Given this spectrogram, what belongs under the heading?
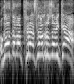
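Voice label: landmark near truck red, Russian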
